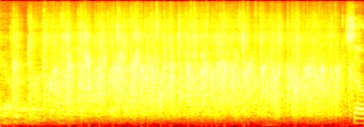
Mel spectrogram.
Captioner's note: applause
